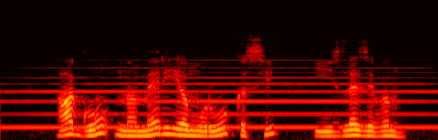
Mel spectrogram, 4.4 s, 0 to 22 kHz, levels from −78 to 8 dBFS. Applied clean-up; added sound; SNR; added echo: none; Wind instrument, woodwind instrument; 13 dB; none.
